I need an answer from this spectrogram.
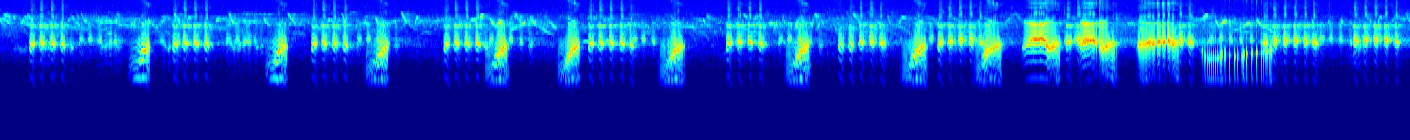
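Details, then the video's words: Chorus of marsh frogs: a long run of pulsed, rattling croaks roughly every second, growing denser and overlapping near the end, with continuous frog calling behind. "Песня озерной лягушки Pelophylax ridibundus"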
